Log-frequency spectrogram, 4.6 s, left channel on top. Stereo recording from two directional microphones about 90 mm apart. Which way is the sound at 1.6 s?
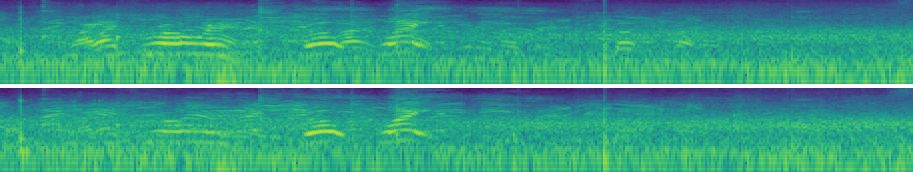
5° left (ahead or behind).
